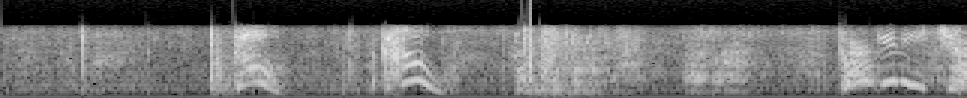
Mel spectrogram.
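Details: Kerry Blue Terriers, two named Kirby and Maggie, playing outside in snow; several sharp arched barks roughly a second apart, with a woman's excited voice urging them on between barks.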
